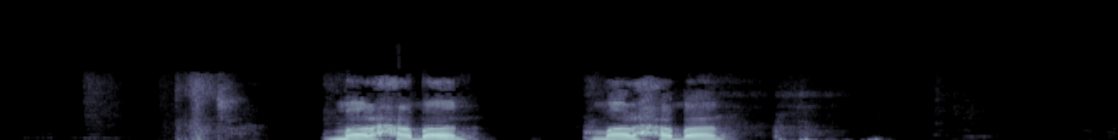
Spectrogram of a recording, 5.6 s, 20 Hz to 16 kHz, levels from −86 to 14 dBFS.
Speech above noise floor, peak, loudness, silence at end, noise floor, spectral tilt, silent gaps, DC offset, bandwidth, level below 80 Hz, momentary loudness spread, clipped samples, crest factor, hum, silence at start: 55 dB; 0 dBFS; -14 LUFS; 1.95 s; -68 dBFS; -6.5 dB/octave; 1.42-1.47 s, 2.48-2.64 s, 2.71-2.85 s; under 0.1%; 7.6 kHz; -60 dBFS; 9 LU; under 0.1%; 18 dB; none; 0.95 s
